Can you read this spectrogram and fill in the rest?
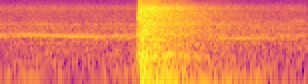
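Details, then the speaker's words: Tata Tiago door after adding gap-filler tube along the seal: single solid, deep, slightly heavier thud with short dull decay and no rattle; door closes firmly, noticeably improved. "आवाज़ में काफ़ी फ़र्क है।"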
